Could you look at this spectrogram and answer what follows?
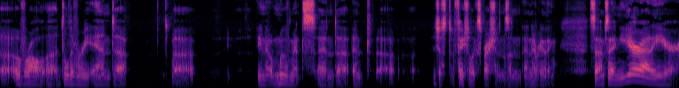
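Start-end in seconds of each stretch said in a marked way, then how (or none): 12.4-13.6 furious, enraged yell. Playing an angry umpire calling foul on word misuse: mock angry umpire yelling. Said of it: "my face is contorted with rage".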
